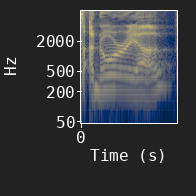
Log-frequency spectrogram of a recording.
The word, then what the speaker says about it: Honoria: I want to talk about, how do you say her name? I'm like, Honoria? Like, Honoria Prudence? Honoria. I kind of dropped the H, right? – I've always dropped the H.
